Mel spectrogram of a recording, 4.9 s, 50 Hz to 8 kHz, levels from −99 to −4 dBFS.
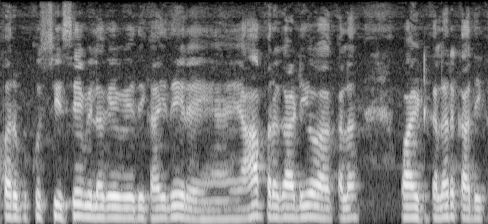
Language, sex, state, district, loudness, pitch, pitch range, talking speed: Hindi, male, Haryana, Rohtak, -16 LUFS, 140 Hz, 135-150 Hz, 235 wpm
